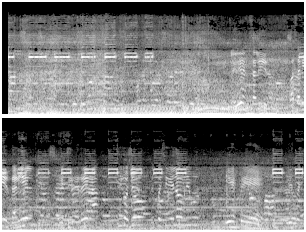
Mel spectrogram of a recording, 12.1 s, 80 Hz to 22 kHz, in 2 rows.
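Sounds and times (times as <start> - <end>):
vehicle horn tooting: 0.1 - 3.3, 5.8 - 9.9, 11.3 - 12.0
engines idling: 0.1 - 12.0.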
